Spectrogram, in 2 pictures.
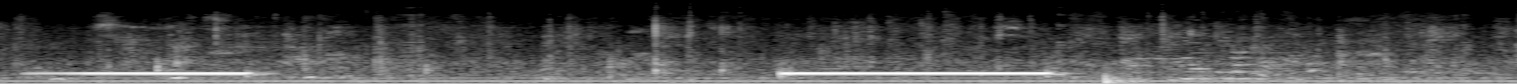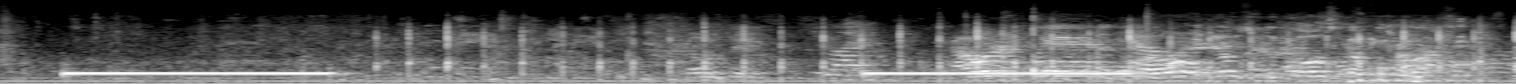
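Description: An outgoing phone call to Gabe Evans rings four times as steady, evenly spaced tones, with people talking quietly underneath and between the rings.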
